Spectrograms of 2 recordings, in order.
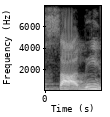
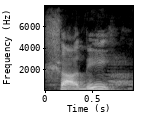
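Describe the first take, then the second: First: The word begins with a plain 's' sound. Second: The word begins with a 'sh' sound. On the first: The speaker calls it wrong. "इसका मतलब आप दंत स का उच्चारण कर रहे हैं" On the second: The speaker calls it right. "तालव्य श आकार द दीर्घ ईकार, तब तो हुआ भाई शादी"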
